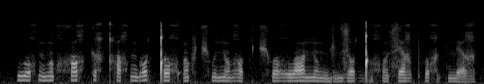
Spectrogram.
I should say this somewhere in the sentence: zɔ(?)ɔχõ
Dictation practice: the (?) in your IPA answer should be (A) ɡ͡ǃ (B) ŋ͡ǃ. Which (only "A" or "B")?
A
